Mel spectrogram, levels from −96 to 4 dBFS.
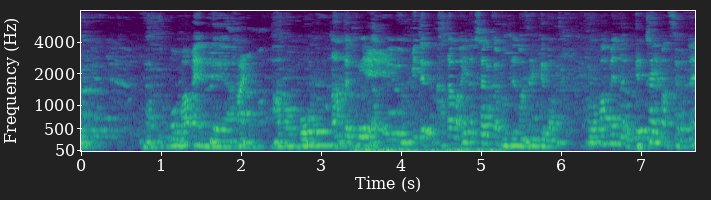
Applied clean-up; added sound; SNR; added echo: classical method WPE with log-MMSE.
